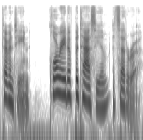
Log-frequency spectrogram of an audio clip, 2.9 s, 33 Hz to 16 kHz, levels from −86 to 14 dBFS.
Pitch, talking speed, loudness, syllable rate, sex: 190 Hz, 85 wpm, -20 LUFS, 4.8 syllables/s, female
